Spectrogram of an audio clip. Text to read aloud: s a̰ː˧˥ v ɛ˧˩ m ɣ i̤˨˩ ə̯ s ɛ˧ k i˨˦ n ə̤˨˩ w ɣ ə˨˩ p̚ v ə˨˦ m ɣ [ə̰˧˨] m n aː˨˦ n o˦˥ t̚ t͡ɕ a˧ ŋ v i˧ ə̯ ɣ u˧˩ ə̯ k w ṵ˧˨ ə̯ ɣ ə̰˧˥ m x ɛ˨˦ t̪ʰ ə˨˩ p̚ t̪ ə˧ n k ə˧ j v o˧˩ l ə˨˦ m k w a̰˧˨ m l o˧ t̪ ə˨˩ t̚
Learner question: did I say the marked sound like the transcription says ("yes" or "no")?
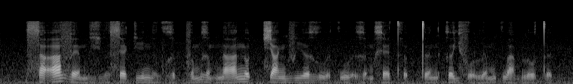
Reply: yes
